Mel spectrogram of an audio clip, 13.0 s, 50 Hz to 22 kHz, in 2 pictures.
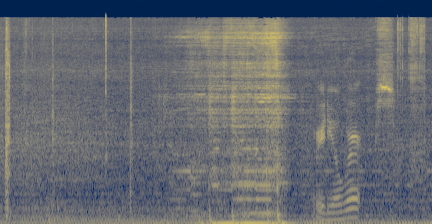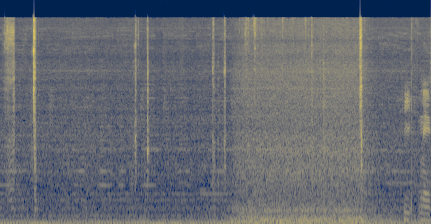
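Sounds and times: car engine idling: 0.0 - 12.9.

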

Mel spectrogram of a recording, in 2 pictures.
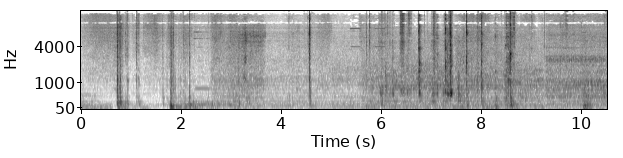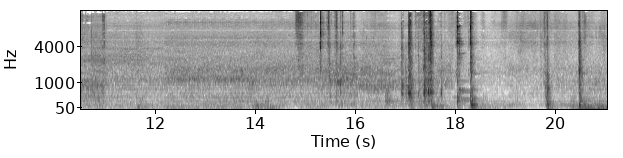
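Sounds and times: fuel pumping hiss: 9.3 - 12.0.

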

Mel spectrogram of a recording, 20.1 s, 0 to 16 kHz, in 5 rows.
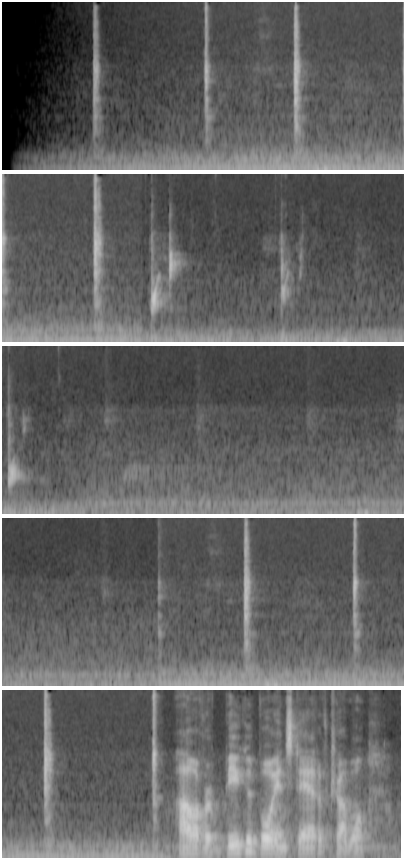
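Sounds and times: low hum: 0.2 - 18.6
clock ticking: 0.9 - 1.1, 2.0 - 3.2, 3.9 - 4.3, 4.9 - 5.8, 14.4 - 14.7, 15.5 - 16.8, 17.5 - 17.8
faucet dripping: 2.0 - 2.2, 2.9 - 3.2, 3.9 - 4.3, 4.9 - 7.3, 8.0 - 8.6, 15.5 - 15.8, 16.4 - 16.8.

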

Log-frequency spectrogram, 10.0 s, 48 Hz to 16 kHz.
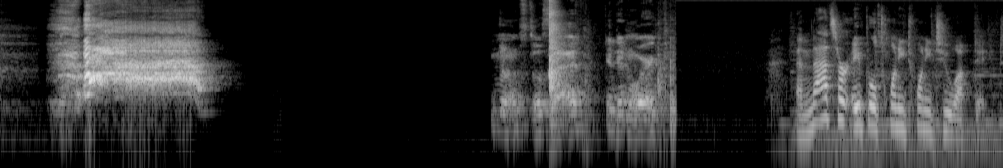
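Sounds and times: girl screaming: 0.6 - 2.3.

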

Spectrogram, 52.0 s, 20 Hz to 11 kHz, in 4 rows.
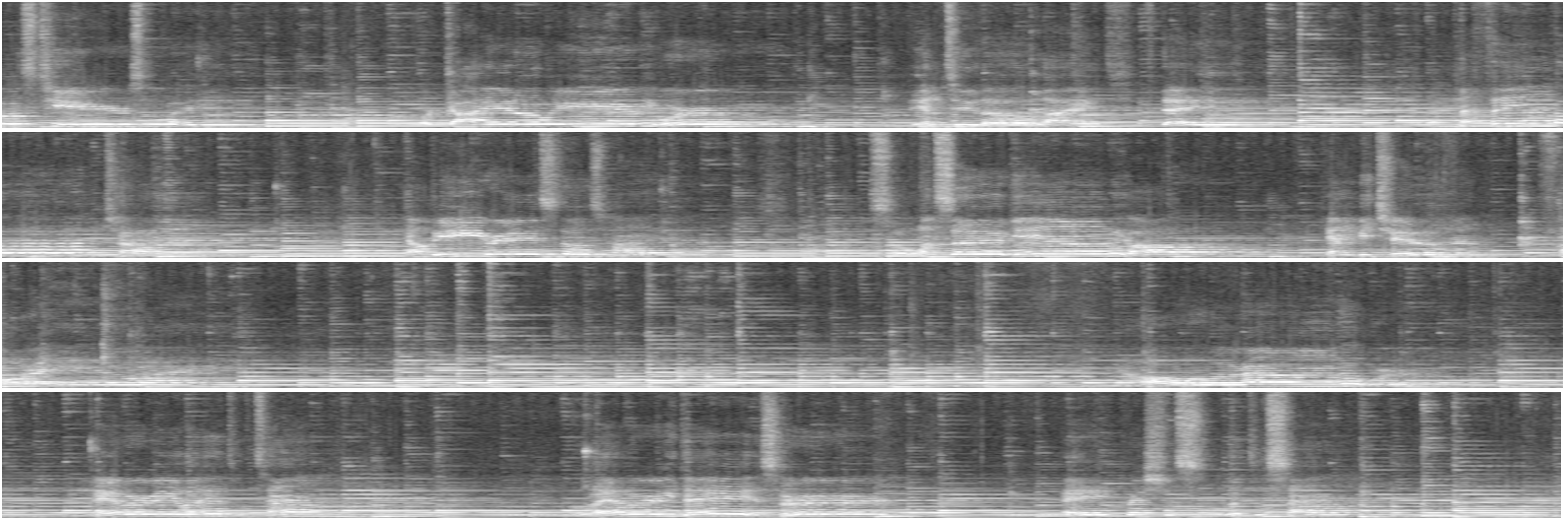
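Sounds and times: man singing: 0.0 - 29.4, 34.2 - 52.0
acoustic guitar plucked: 0.0 - 52.0.

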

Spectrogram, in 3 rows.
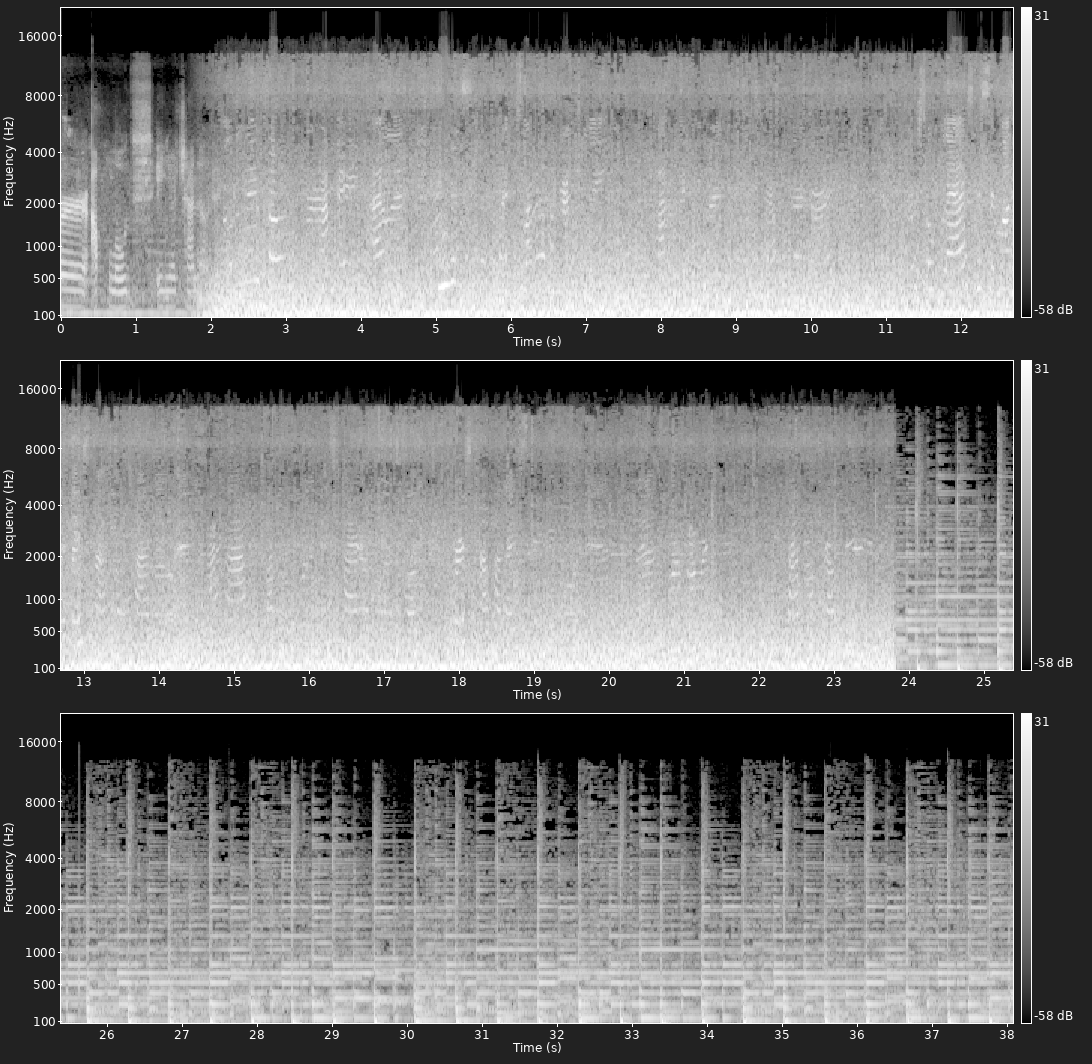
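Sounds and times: wind rumble on microphone: 0.0 - 23.9
sea waves washing: 1.8 - 23.8.

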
